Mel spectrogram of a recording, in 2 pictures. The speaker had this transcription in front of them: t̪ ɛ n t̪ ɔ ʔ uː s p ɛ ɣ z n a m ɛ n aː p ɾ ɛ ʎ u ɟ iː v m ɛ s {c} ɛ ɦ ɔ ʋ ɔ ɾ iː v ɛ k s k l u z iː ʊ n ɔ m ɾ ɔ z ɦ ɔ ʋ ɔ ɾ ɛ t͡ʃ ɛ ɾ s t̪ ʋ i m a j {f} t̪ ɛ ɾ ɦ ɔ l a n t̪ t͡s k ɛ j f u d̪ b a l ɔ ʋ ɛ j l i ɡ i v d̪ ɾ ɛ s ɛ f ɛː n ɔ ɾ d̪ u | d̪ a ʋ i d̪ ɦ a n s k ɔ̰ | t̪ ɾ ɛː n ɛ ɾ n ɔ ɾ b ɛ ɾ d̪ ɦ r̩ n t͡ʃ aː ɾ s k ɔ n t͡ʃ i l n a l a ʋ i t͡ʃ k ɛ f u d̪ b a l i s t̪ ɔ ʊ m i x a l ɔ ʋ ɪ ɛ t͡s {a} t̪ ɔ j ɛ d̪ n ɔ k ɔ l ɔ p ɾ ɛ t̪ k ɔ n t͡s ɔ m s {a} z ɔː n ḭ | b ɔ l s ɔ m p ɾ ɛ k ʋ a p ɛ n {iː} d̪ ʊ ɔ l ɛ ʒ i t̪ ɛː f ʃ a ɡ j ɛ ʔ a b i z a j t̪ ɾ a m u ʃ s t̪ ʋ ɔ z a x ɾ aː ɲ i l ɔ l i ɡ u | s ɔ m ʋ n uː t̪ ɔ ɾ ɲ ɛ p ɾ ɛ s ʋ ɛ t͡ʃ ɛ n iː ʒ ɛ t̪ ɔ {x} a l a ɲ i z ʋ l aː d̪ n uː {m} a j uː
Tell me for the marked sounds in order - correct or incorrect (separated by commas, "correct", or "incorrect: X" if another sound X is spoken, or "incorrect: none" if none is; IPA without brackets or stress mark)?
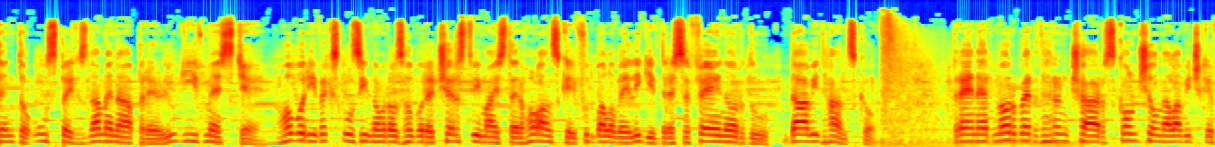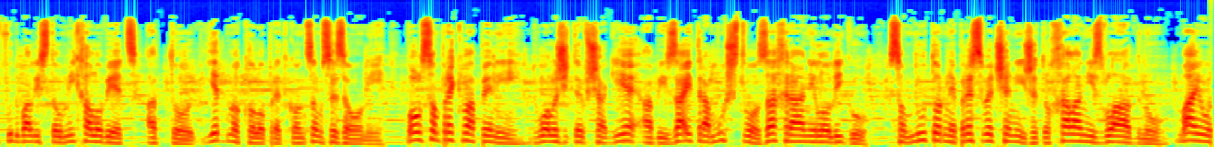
correct, incorrect: s, correct, incorrect: ɛ, correct, correct, correct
